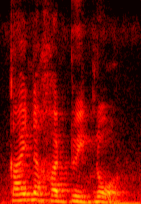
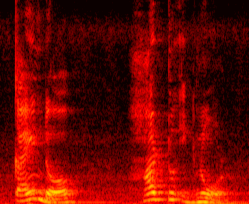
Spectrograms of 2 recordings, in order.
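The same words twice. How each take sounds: First: The phrase is said fast, with words run together. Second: The phrase is said slowly, each word separate. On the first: "as a foreigner ... They are very fast" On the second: "As an Indian, we are saying that"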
